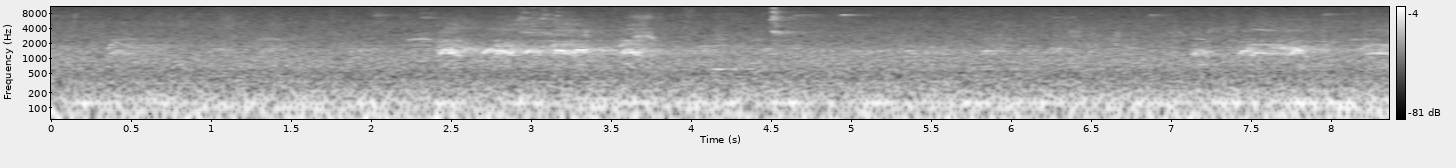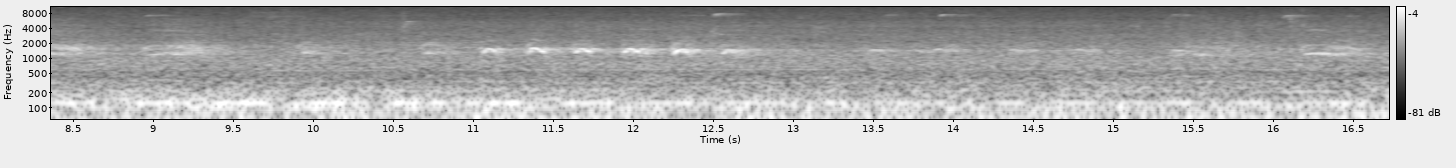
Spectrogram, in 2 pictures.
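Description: Birds calling in woodland in several short bouts: around three seconds in, again about eight seconds in, and a run of quick calls near twelve seconds. A steady low hum underlies it.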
